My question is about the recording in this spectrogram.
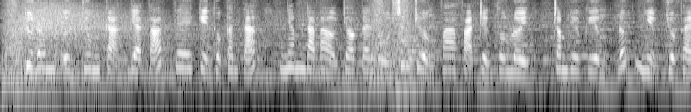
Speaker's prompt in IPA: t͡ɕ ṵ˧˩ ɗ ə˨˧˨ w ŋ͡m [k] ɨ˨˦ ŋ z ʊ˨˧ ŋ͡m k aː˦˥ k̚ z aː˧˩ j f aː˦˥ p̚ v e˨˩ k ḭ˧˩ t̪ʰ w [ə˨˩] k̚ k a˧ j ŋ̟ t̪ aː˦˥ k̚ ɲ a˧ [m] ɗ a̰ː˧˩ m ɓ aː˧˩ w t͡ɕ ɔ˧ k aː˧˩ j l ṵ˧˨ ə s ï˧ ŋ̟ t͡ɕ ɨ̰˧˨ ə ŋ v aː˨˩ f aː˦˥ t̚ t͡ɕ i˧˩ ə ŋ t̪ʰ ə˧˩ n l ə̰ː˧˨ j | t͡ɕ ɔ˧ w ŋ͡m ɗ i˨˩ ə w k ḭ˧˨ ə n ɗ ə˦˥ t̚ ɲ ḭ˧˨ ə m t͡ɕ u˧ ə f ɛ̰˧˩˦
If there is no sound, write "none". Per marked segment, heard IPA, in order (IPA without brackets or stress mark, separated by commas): ʔ, ə˨˩, m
